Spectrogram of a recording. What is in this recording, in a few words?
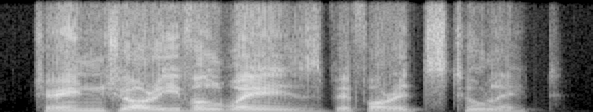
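English male; Pirates Of The Caribbean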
